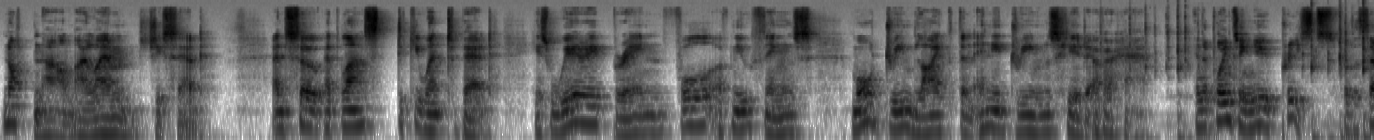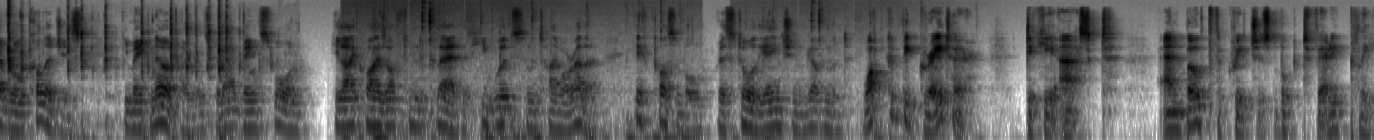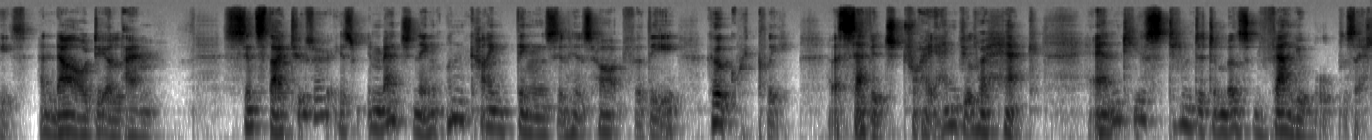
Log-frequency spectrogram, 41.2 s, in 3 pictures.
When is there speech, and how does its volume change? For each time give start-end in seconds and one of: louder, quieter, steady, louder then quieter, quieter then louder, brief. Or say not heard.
0.0-41.1 steady.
